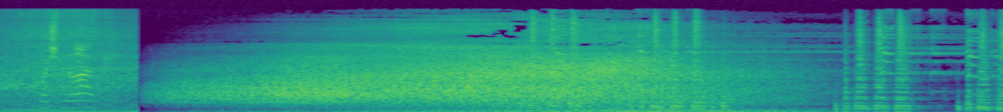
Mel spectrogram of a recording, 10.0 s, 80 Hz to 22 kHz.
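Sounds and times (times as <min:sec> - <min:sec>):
low street traffic hum: 0:00.0 - 0:08.3
road and wind noise: 0:00.0 - 0:08.5.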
